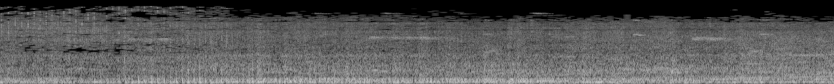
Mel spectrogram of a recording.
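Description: Engines of a column of motorcycles and a Maruti Gypsy jeep moving slowly past, a steady mix of engine and road noise.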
